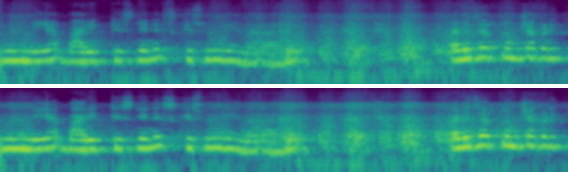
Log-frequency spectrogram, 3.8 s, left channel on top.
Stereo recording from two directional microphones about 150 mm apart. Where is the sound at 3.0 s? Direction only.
30° right (ahead or behind).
